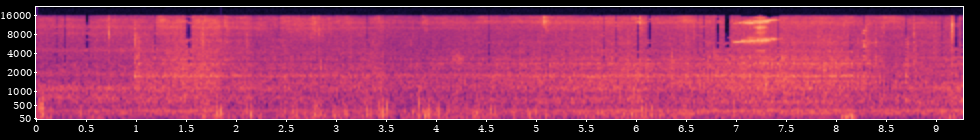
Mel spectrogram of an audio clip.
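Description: Train wheels squeal steadily on the rails.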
